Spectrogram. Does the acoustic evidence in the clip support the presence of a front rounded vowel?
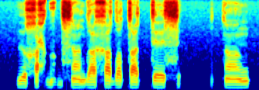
no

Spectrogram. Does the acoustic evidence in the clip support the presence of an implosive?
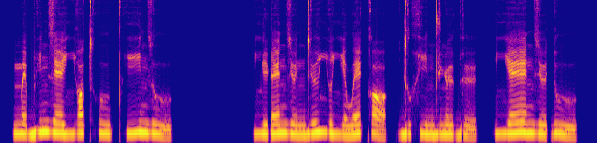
yes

